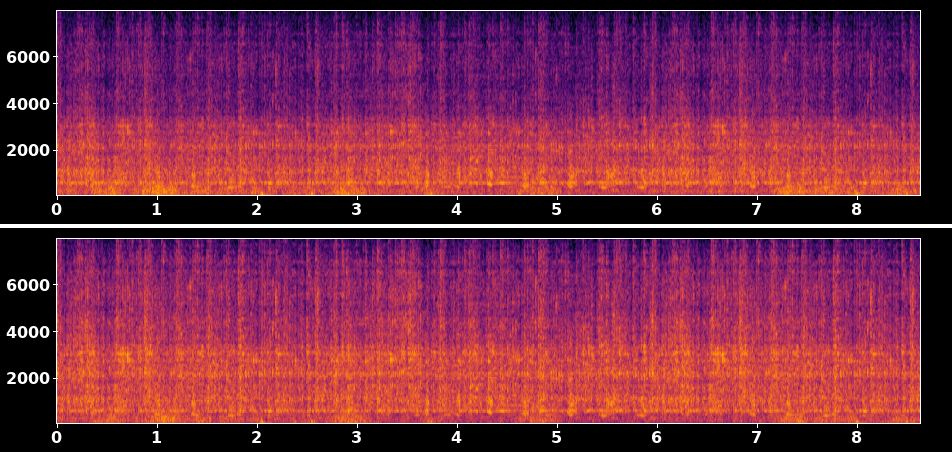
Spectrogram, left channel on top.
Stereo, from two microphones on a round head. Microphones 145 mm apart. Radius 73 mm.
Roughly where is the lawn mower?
Right.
